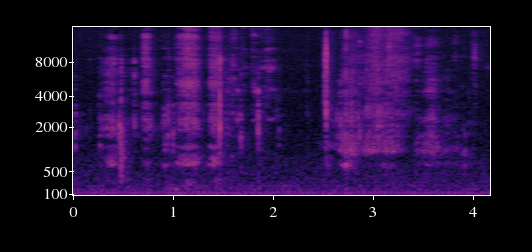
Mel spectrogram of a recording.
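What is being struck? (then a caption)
Graphite pencil on tracing paper over a book page. A Royal Graphite 4B pencil held in the fingers scratches and strokes across thin translucent tracing paper laid flat over a printed illustration in an open hardcover art book on a solid backing, while the other hand, with orange nails, holds the paper flat. A series of short, dry, bright scratching and rasping strokes is heard, with occasional sharper ticks and faint papery crinkles.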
